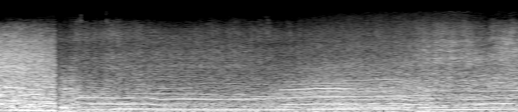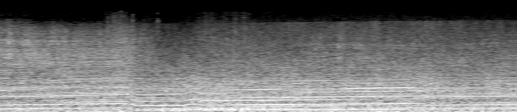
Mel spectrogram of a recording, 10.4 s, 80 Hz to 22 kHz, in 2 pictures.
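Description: Racing-game cars roar off the line together at the Camino Viejo de Montserrat start, a classic 2004 BMW M5 on pole; a dense, continuous engine drone with rising revs holds loud and steady throughout.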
